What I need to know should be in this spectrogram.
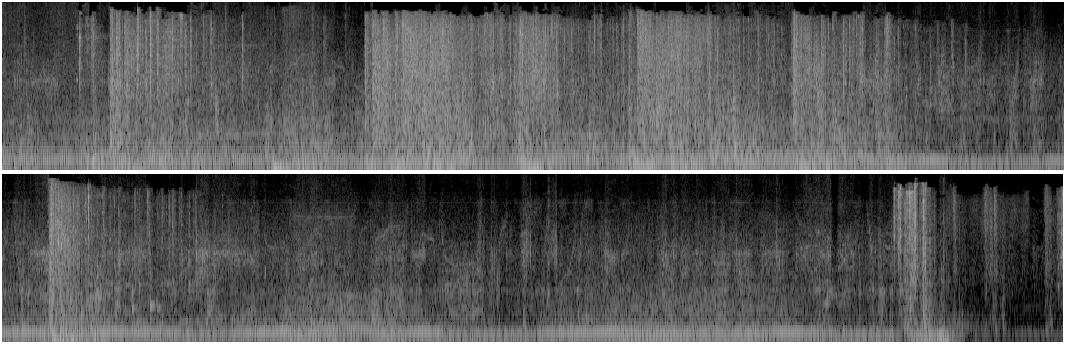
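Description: A vehicle engine hums and revs as it drives over rough ground.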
